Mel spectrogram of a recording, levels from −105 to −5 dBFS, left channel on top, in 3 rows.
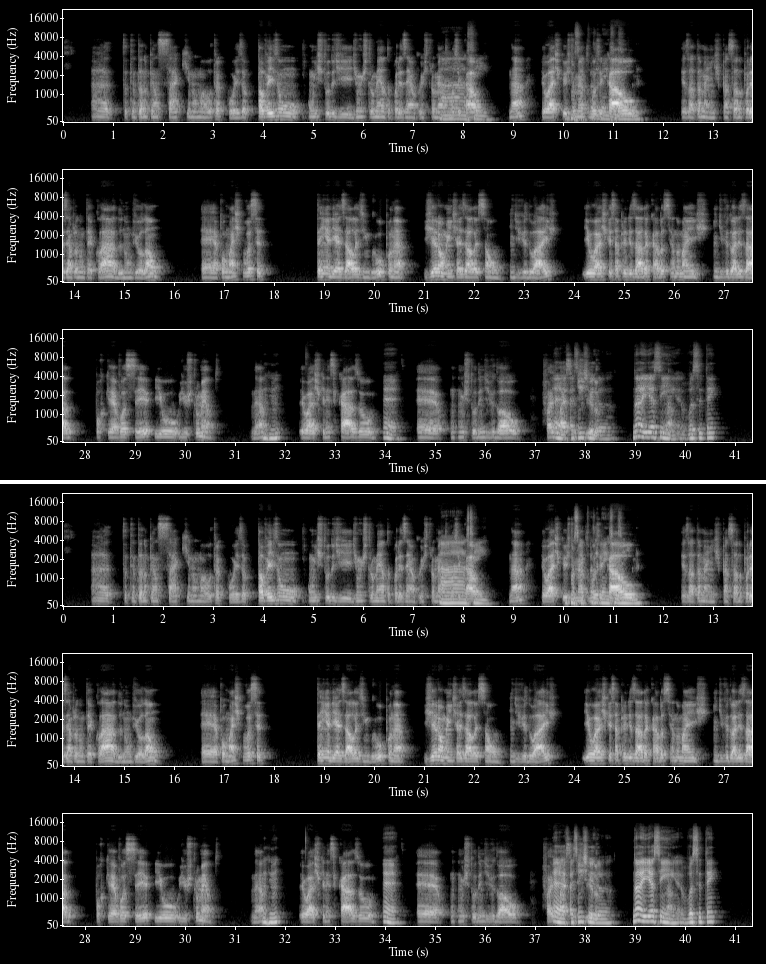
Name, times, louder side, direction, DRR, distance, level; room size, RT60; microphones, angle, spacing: voice 1, 0.6-0.9 1.2-8.3 8.9-9.2 9.6-11.4 12.4-15.7 16.5-17.7 18.9-20.6 21.0-23.6 24.2-27.7 28.2-30.5 31.3-31.6 32.3-33.8 34.6-35.1 35.4-36.6 37.2-38.3 39.6-39.7, equal, 5° right, 0.3 m, -32 dB
voice 2, 7.5-8.5 10.1-11.5 31.5-31.9 33.9-34.3 37.3-38.5 38.9-40.5, right 5 dB, 85° right, 0.4 m, -34 dB
2.1 x 2.1 x 3.2 m
head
